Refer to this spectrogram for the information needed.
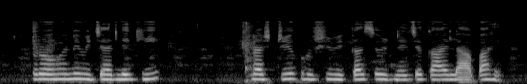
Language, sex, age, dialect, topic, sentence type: Marathi, female, 18-24, Standard Marathi, agriculture, statement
